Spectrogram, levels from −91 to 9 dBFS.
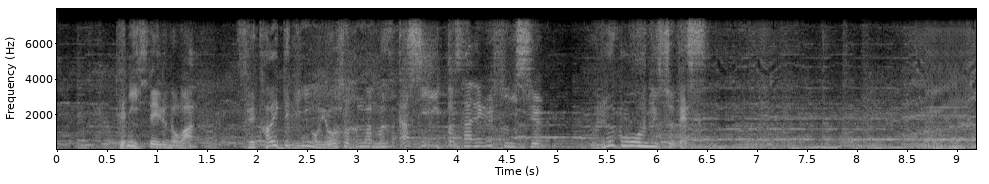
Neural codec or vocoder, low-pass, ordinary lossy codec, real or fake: codec, 16 kHz in and 24 kHz out, 1.1 kbps, FireRedTTS-2 codec; 7.2 kHz; none; fake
